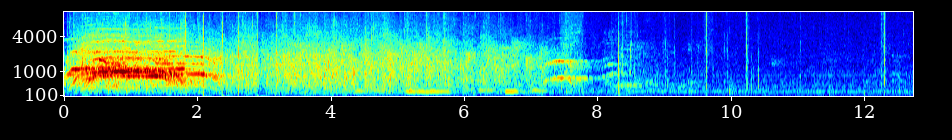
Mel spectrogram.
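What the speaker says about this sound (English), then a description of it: "Please give a round of applause for Miss Chloe Brenning." Audience applause with some cheering fills the room at a school band concert, loud at first and then thinning out to scattered claps, with voices talking over the tail end.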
